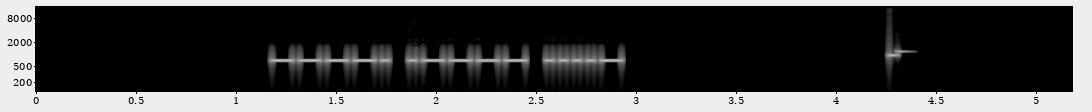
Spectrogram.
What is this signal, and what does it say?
Morse code, heard as a keyed tone, about 34 wpm, 700 Hz. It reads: 914
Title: Numbers - 3-Digit 35wpm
